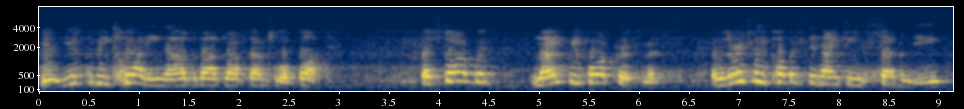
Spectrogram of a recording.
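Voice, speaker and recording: Speaking at a normal pace in a medium, expressive voice, this woman collects home videos and is giving an unscripted, rambling show-and-tell of her latest finds in a plain, matter-of-fact tone. It sounds like a phone recording: tinny, echoey, and picked up from a distance.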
